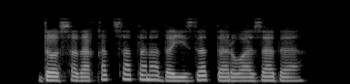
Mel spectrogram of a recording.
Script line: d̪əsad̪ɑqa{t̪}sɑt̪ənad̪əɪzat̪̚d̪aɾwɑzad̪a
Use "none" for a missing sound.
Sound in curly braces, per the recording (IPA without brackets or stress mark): t̪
